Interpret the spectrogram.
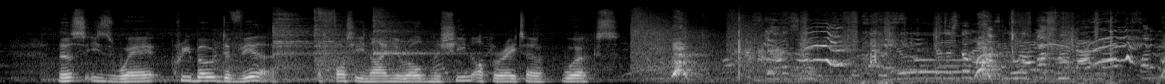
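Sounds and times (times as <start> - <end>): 
street bustle: 0.0 - 11.6
speech: 0.6 - 6.3
stray dogs barking and yelping in a street: 6.7 - 7.1, 9.6 - 11.6.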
